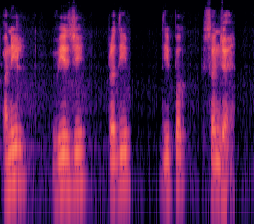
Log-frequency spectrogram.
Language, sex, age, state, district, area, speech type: Hindi, male, 18-30, Rajasthan, Jodhpur, urban, spontaneous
